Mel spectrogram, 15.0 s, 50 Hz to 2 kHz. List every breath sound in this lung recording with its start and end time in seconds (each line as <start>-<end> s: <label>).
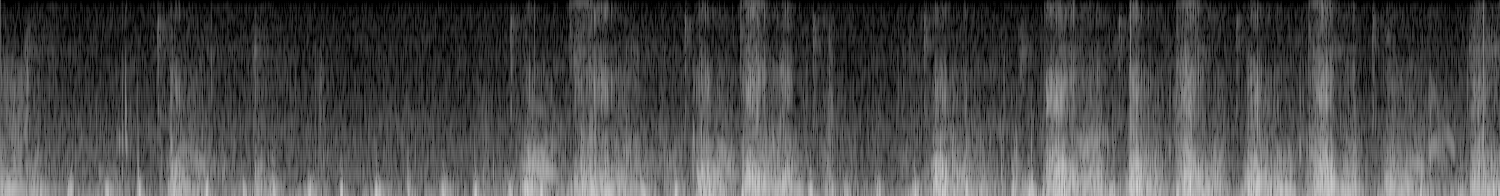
5.17-5.62 s: wheeze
